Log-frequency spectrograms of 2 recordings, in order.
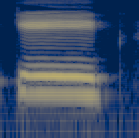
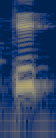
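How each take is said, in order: First: The vowel is drawn out long. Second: The vowel is clipped short. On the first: The speaker calls it right. "यानी long pronunciation" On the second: The speaker calls it wrong. "इसको आप केक नेम नहीं बोल सकते"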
